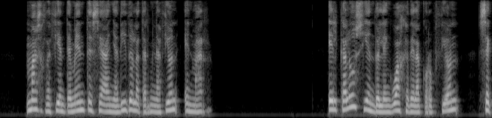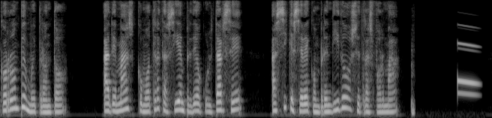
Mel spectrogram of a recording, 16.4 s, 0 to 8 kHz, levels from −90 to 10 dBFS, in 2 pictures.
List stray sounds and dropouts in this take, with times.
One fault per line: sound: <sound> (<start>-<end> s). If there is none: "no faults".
sound: laugh (15.0-15.1 s)
sound: chirp (15.8-16.2 s)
